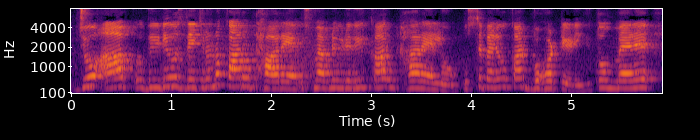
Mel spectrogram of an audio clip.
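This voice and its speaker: Young woman vlogger, high and quick, animated storytelling, faint hiss behind. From Uttarakhand. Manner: fast animated retelling of an accident. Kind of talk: casual storytelling.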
